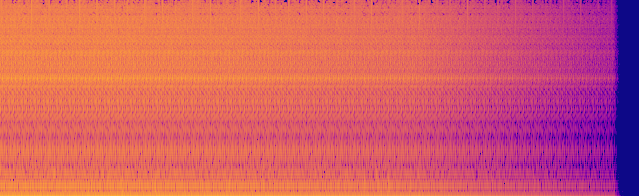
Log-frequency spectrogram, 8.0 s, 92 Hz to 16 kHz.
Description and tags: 03 D0 sine freehand
Some D0 18.354Hz sine drawed in audacity with mouse hand free with no correction of the irregularities, looping, an envelope drawed manually as well, like for the original graphical Pixel Art Obscur principles, except some slight eq filtering.
noise, d0, lo-fi, sine, audacity, waveform, handfree, harsh, computer, sine-wave, glitch, experimental, electronic, beep, mouse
